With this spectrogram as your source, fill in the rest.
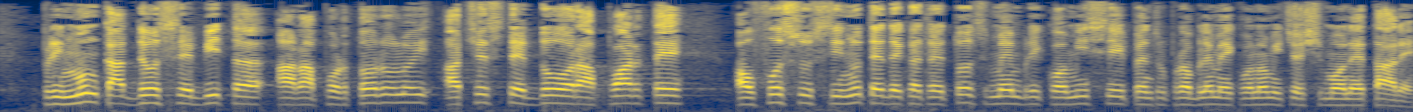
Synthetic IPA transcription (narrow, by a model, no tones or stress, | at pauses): pɾinmuŋkad̪e̞o̞se̞bit̪əaɾapo̞rt̪o̞ɾulujat͡ʃe̞st̪e̞d̪o̞wəɾapoart̪e̞ | awfo̞st̪sust̪sinut̪e̞d̪e̞kət̪ɾe̞t̪o̞t̪sʲme̞mbɾiko̞misije̞jpe̞nt̪ɾupɾo̞ble̞me̞ːko̞no̞mit͡ʃe̞ʃimo̞ne̞t̪aɾe̞̰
